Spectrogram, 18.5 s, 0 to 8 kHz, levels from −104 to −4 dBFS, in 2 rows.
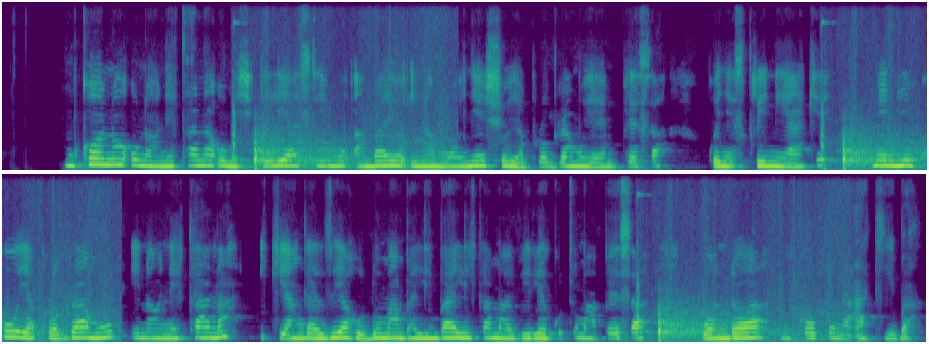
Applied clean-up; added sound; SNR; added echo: none; Gunshot, gunfire; 12 dB; reverberation time 0.3 s.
